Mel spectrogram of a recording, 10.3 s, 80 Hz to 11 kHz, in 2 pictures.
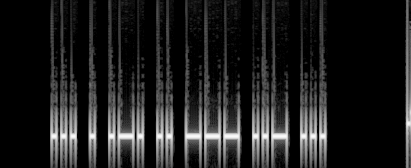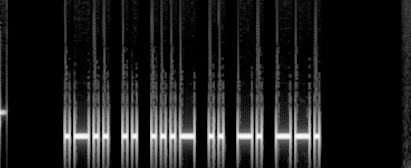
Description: Morse code, heard as a keyed tone, about 20 wpm, 700 Hz. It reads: SERIOUS LIVING
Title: Sentences from Top 1100 Words - New Word Drill Alt - 20wpm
